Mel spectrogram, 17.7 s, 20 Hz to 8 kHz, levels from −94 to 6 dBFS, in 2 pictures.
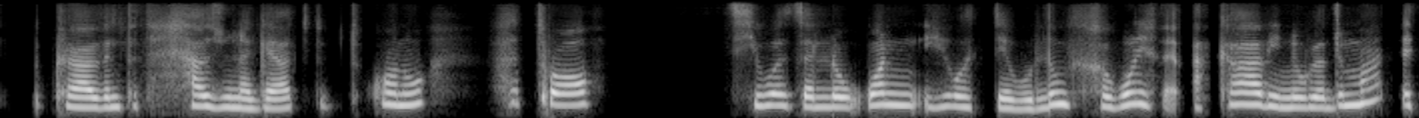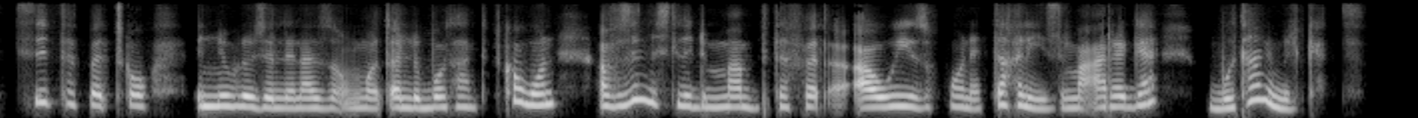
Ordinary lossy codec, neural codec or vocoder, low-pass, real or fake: AAC, 48 kbps; codec, 16 kHz, about 1 kbps, DyCAST, with the encoder's durations; 7.2 kHz; fake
